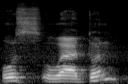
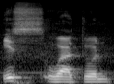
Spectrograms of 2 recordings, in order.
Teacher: uswatun, kasrul hamzah, dikasrahkan hamzah menjadi iswatun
